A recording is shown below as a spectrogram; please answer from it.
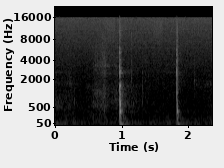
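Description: Two sharp knocks, a tomahawk striking the trunk of a dead tree, the first about a second in and the second just under a second later. The strikes test the wood by ear: this tree still holds moisture and is softer than a dry, hardened barkless one.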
